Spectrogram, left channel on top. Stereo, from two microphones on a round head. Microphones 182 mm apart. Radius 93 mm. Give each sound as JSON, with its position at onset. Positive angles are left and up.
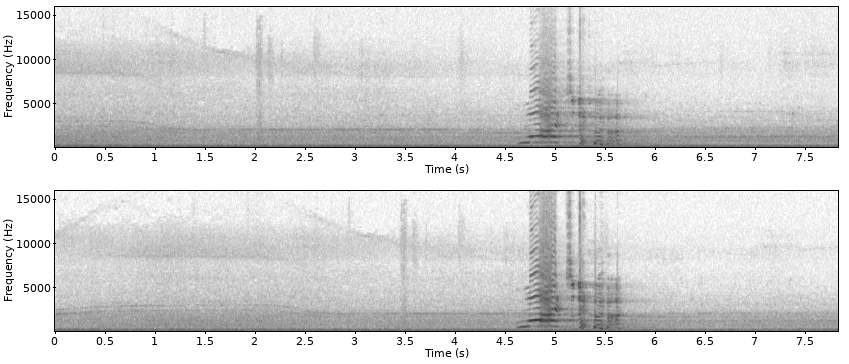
{"t": 3.2, "sound": "a rattle", "side_deg": -5, "distance_m": 3.0}
{"t": 4.6, "sound": "laughter", "side_deg": -45, "distance_m": 1.1}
